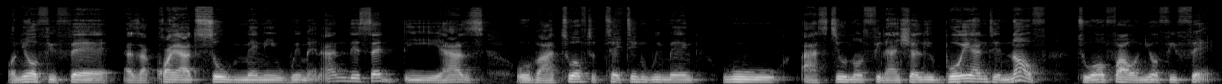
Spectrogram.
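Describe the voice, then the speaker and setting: A man's voice: fairly low pitch, a little mellow. A man with a Nigerian accent hosting an informal gossip commentary, explaining conversationally and repeating phrases for emphasis. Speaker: gossip show host.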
